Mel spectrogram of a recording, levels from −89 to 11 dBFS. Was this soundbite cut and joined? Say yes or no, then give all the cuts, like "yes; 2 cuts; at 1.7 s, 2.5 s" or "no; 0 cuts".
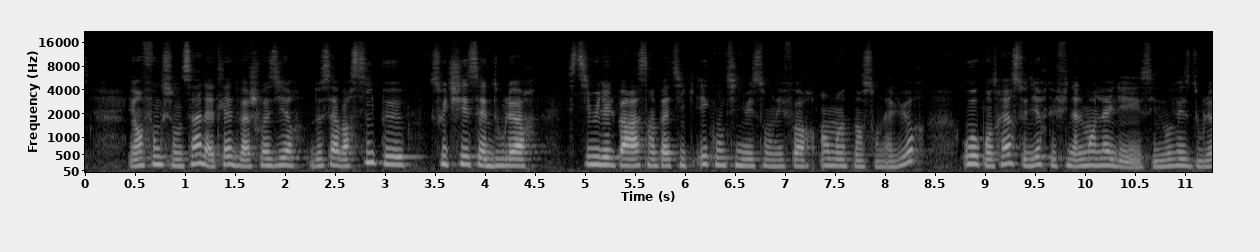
no; 0 cuts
